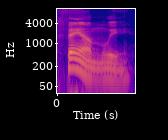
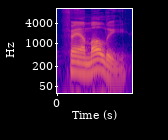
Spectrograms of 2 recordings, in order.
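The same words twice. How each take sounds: First: The middle vowel is dropped, giving two syllables. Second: The middle vowel is pronounced, giving three syllables. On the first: The speaker calls it right. "but rather family" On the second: The speaker calls it wrong. "I'm not pronouncing the I. I'm not saying family"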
